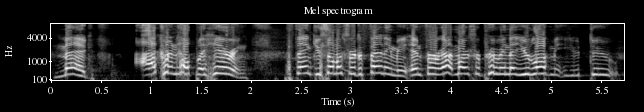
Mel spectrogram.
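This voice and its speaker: A woman playing a timid, lovesick young gentleman tutor in an amateur period drama, earnest and hesitant with a nervous stammer. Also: high-pitched, brisk. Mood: grateful.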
